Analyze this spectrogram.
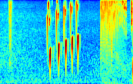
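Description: A fishing line whirs out as it is cast.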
